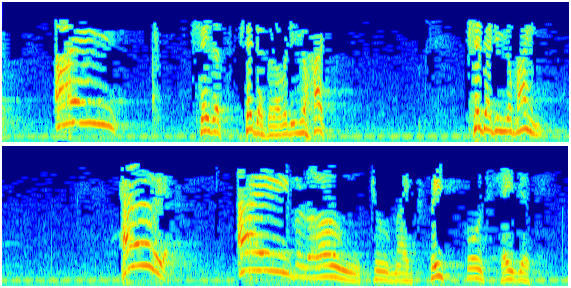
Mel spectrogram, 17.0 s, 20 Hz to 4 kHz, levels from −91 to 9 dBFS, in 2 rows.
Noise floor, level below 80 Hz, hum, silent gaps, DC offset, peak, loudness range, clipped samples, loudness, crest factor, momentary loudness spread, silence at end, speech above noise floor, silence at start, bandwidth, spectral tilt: -41 dBFS; -48 dBFS; none; none; 0.4%; 0 dBFS; 3 LU; under 0.1%; -18 LUFS; 18 dB; 21 LU; 0 s; 24 dB; 0 s; 3 kHz; -11.5 dB/octave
